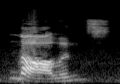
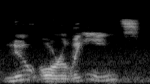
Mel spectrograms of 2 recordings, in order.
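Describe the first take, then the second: First: The name is squeezed into two quick syllables. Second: Every syllable of the name is clearly pronounced. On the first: "Or, if you prefer" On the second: "really enunciating each and every word, every letter within those two words"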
